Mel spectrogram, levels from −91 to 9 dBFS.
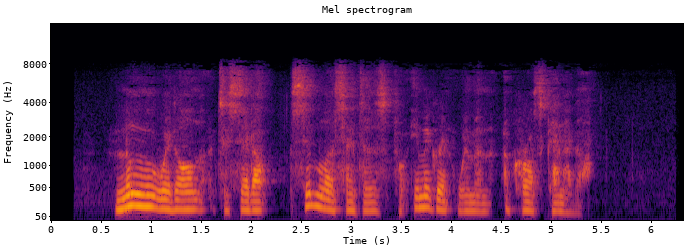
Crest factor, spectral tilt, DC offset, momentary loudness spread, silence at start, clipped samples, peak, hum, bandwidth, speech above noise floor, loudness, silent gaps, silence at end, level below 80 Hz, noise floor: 20 dB; -6.5 dB/octave; under 0.1%; 15 LU; 0.65 s; under 0.1%; -4 dBFS; none; 8.6 kHz; 39 dB; -23 LUFS; none; 0.9 s; -62 dBFS; -61 dBFS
